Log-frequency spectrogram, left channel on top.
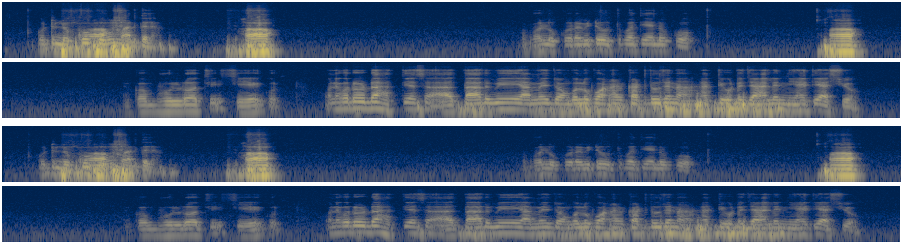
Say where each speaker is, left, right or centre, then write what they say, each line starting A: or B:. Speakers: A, on the left (about 70°); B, on the left (about 35°).
A: ଗୋଟେ ଲୋକକୁ
B: ହଁ
A: ମାରିଦେଲା।
B: ହଁ।
A: ଅ ଲୋକଗୁରାବି ଉତ୍ ପାତିଆ ଲୋକ।
B: ହଁ।
A: ତାଙ୍କ ଭୁଲ ଅଛି ସିଏ କୁଟ ମାନେ ଗୋଟେ ଗୋଟେ ହାତୀ ଆସ ଆ ତାର ବି ଆମେ ଜଙ୍ଗଲକୁୁ ହା କାଟି ଦଉଛେ ନା ହାତୀ ଗୋଟେ ଯାହା ହେଲେ ନିହା ତି ଆସିବ।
